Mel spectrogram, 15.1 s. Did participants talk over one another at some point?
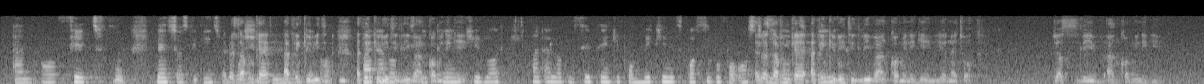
Yes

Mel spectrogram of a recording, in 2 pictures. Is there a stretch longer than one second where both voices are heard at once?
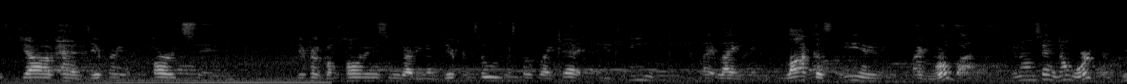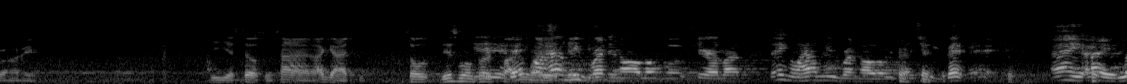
Yes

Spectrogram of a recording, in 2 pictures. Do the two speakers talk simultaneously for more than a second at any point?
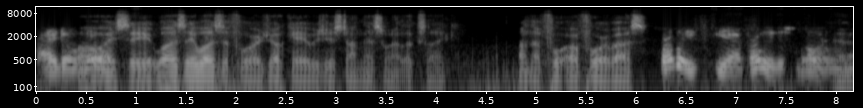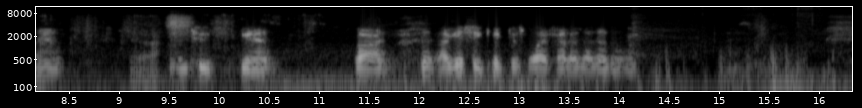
No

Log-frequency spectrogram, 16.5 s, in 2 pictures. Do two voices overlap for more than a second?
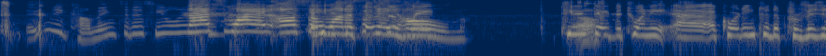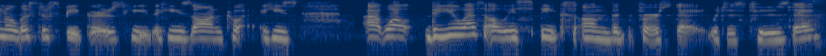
Yes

